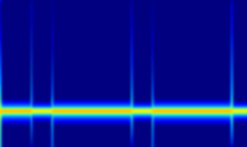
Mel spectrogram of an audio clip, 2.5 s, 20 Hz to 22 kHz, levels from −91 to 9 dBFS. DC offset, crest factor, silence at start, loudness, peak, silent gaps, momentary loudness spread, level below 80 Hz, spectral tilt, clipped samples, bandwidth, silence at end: under 0.1%; 4 dB; 0 s; -22 LUFS; -18 dBFS; none; 2 LU; -82 dBFS; 5 dB/octave; under 0.1%; 2.6 kHz; 0 s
